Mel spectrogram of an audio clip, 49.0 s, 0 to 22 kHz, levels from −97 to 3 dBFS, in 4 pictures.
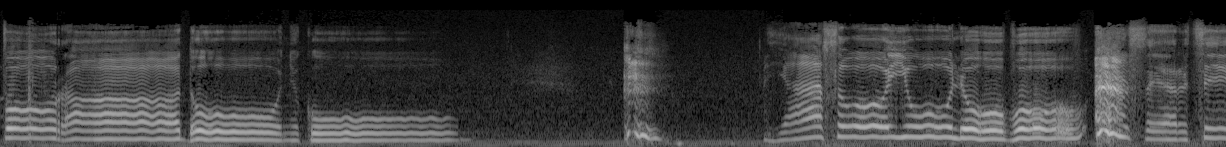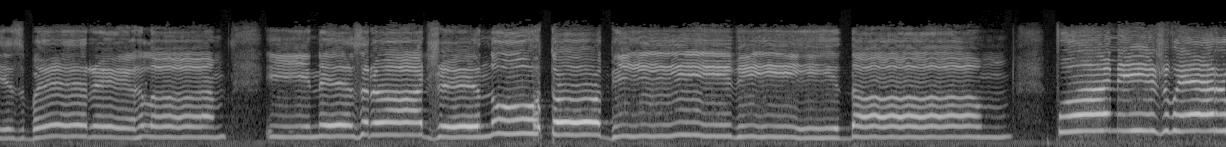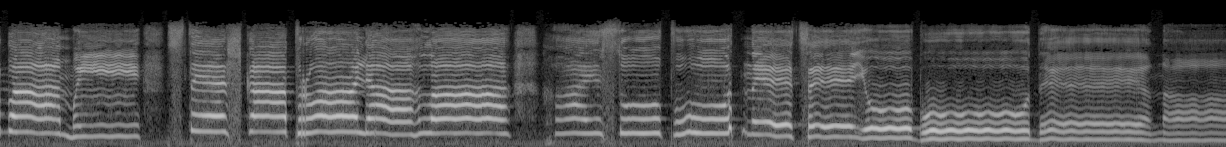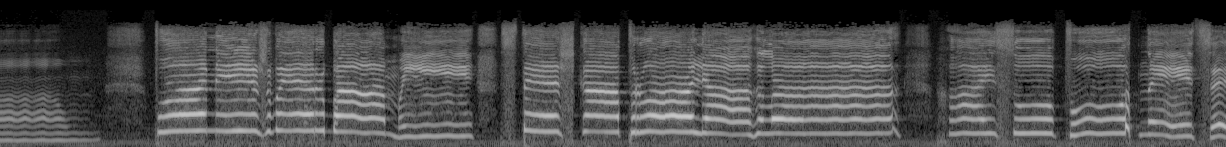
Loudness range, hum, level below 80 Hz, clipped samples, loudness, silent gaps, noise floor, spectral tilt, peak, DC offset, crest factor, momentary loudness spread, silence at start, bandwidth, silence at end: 11 LU; 50 Hz at -70 dBFS; -64 dBFS; under 0.1%; -27 LUFS; none; -59 dBFS; -1.5 dB/octave; -12 dBFS; under 0.1%; 16 dB; 15 LU; 0.05 s; 13 kHz; 0 s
